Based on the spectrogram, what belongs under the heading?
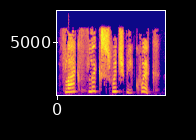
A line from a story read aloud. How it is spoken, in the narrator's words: he cried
